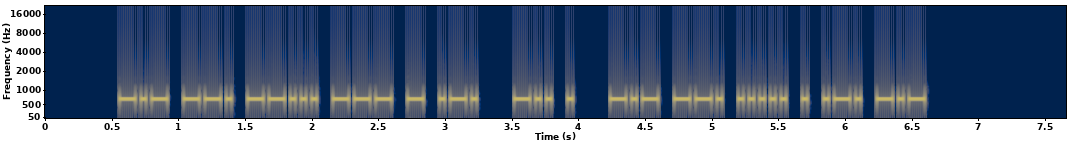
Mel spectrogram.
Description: Morse code, heard as a keyed tone, about 30 wpm, 700 Hz. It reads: KG7OTR DE KG5ERK
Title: USA Callsign DE Callsign - 6 Characters - 30wpm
